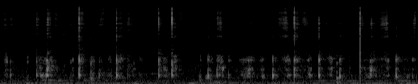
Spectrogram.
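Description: A pen writing on paper: quick, irregular scratching strokes and small taps as a line of words is written out by hand.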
